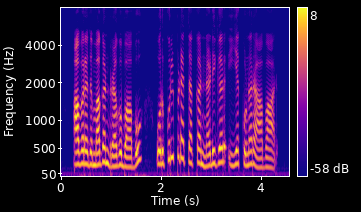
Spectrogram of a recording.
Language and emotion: Tamil, neutral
